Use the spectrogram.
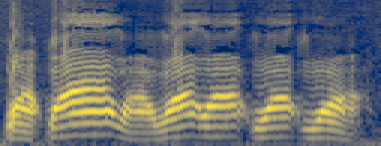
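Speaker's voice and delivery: muffled wah wah of the cartoon teacher; Charlie Brown teacher wah wah. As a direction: drone wordless wah wah like a muffled trumpet. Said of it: "the teacher talks".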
